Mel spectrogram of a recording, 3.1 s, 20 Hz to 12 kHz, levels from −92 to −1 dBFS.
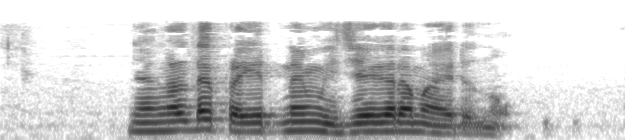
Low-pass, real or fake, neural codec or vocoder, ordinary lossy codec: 7.2 kHz; real; none; AAC, 64 kbps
